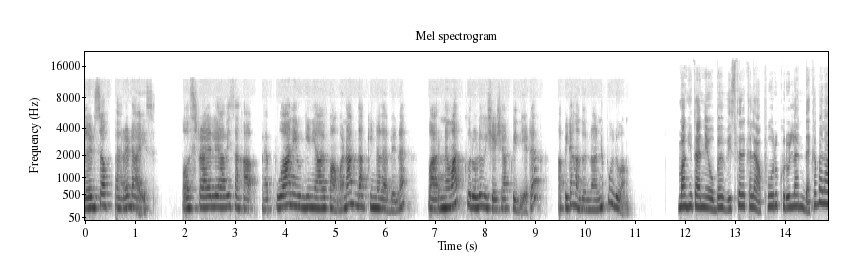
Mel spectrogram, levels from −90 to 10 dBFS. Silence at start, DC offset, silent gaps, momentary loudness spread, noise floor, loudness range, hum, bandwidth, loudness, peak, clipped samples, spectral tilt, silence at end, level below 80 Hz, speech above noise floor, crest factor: 0 s; under 0.1%; 11.33-11.41 s, 11.69-11.86 s; 11 LU; -78 dBFS; 5 LU; none; 12.5 kHz; -24 LUFS; -6 dBFS; under 0.1%; -6 dB/octave; 0 s; -68 dBFS; 55 dB; 18 dB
